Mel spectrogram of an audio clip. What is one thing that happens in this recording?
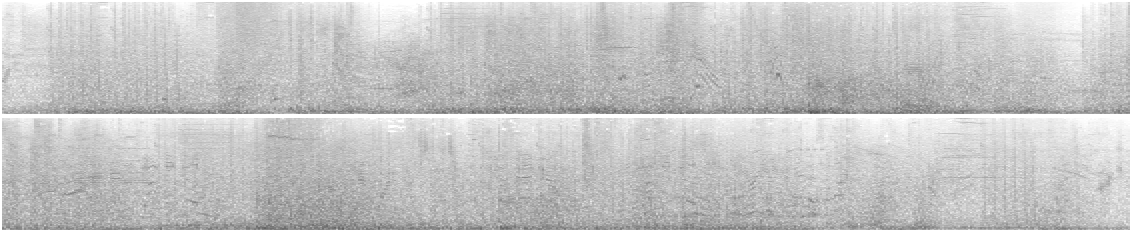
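Energy weapon shots fire in rapid bursts.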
